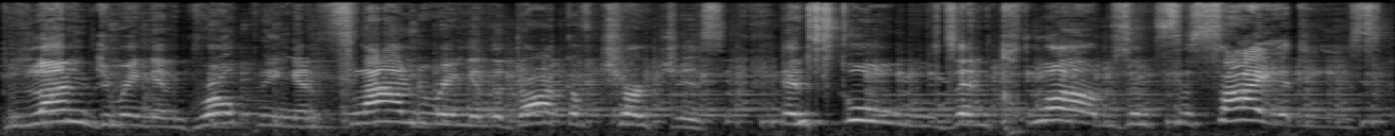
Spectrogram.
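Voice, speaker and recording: A woman recites poetry solemnly and very slowly, pausing between short phrases. Her voice sits a little high and carries a dramatic, measured delivery. African drums play clearly behind her. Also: animated. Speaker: poetry reader. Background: African drum music.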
